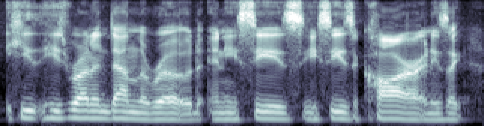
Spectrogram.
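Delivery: ordinary talk, nothing marked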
